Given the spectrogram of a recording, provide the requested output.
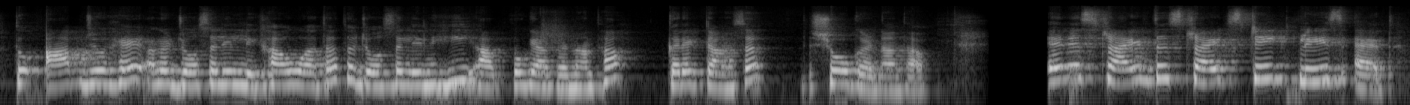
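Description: A woman with an Indian accent teaching an online exam-prep literature class, chatty and scolding, slowing down to read questions aloud. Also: high voice, echoey room. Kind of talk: live exam-prep class, mixing Hindi and English.

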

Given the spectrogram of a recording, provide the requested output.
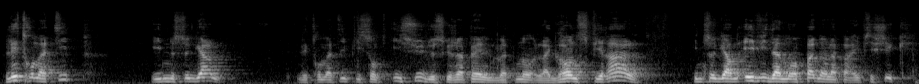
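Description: In an echoey living room, a fixed camera at medium distance records a man in his sixties from France leading a spoken philosophy seminar partly read from notes. His warm, medium-pitched voice is expressive and fairly quick, and his searching reasoning involves frequent restarts and repeated words.

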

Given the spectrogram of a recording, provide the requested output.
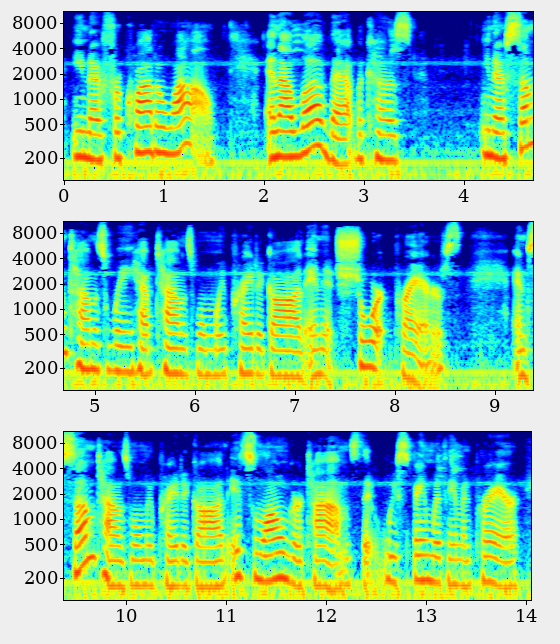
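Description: Slow, folksy woman reading scripture. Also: on the low side, a little hiss or hum. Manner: folksy, unhurried, reads scripture aloud then muses on it with "you know". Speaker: home Bible study host. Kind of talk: casual Bible reading and reflection. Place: at home.

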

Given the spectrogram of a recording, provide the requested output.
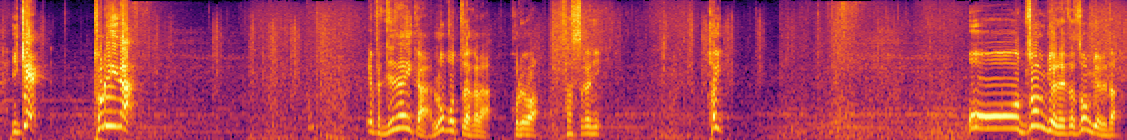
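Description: A young man casually commenting on his own gameplay, chatting to himself with sudden excited outbursts. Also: high voice. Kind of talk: casual let's-play commentary.

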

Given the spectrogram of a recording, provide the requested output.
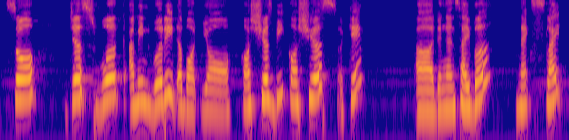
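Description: A Malaysian woman giving an animated anti-scam talk at an event, switching between Malay and English. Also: fairly high pitch, slow pace, rough recording. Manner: animated, code-switching, acts out scammer voices. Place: event hall.

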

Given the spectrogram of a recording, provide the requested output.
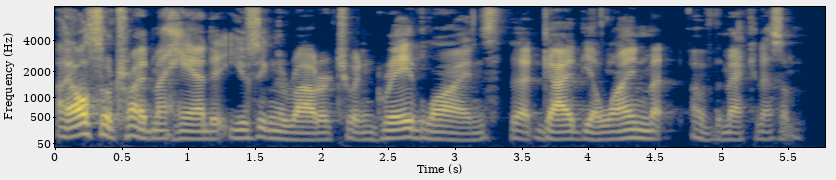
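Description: An older man giving a calm, methodical voice-over as he explains a woodworking demonstration. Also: mid-range voice, normal speed. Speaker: woodworking instructor. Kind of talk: scripted voice-over narration.

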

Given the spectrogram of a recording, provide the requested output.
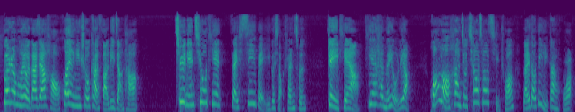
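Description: A woman host narrates a rural tale in a bright, high voice that leaps up and down expressively. She lingers on pauses and slips into the characters' voices as she goes. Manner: lively storytelling, acting out dialogue with drawn-out 啊 pauses. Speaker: host and storyteller of a legal program. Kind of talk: dramatic storytelling lecture.

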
